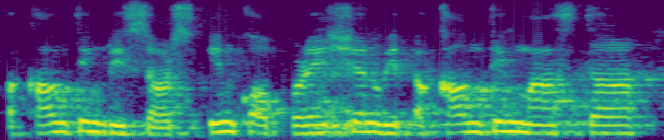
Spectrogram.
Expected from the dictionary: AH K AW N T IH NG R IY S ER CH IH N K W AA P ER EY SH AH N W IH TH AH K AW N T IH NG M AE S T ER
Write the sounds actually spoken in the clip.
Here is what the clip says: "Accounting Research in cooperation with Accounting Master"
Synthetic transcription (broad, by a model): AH K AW N T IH NG R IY S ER S IH N K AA P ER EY SH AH N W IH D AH K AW N T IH NG M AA S T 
